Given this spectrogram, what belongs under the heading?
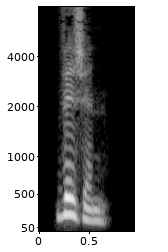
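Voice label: "vision", American English, female; everyone-can-use-english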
